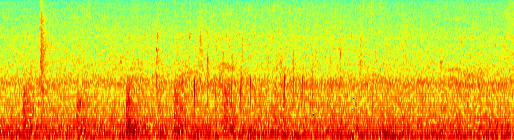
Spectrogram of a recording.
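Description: Vettu cake dough pieces deep-frying in hot oil: a steady sizzle with many small crackles and pops as the oil bubbles around them.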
